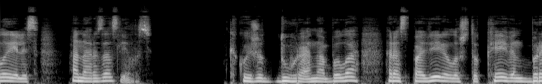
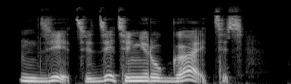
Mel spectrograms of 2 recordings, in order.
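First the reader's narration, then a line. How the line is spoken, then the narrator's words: Soft, smug murmur nearby. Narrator (Russian): Мягко прожурчал рядом самодовольный голос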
